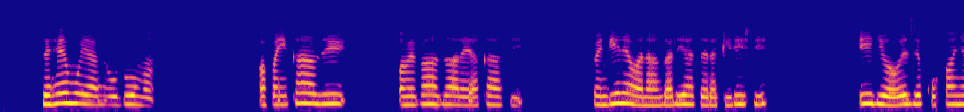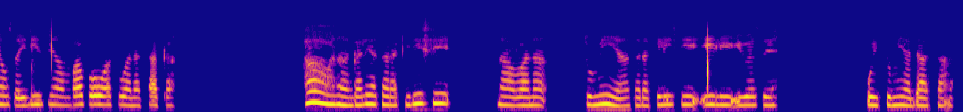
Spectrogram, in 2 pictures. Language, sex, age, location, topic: Swahili, female, 18-24, Wajir, government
